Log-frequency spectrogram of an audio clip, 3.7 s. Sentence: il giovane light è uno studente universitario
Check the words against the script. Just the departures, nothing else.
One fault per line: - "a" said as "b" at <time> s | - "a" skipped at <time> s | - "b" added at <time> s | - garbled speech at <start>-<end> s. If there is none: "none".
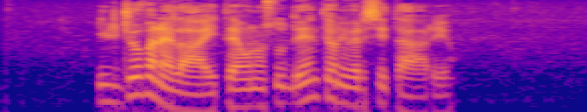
none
